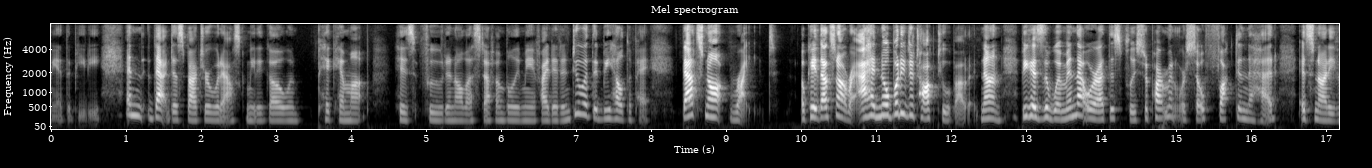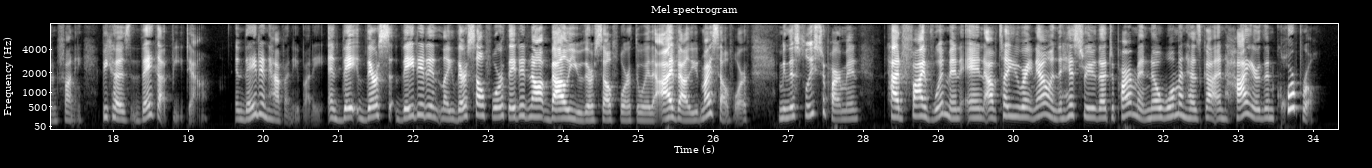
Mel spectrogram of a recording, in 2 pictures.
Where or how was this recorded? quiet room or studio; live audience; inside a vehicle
quiet room or studio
